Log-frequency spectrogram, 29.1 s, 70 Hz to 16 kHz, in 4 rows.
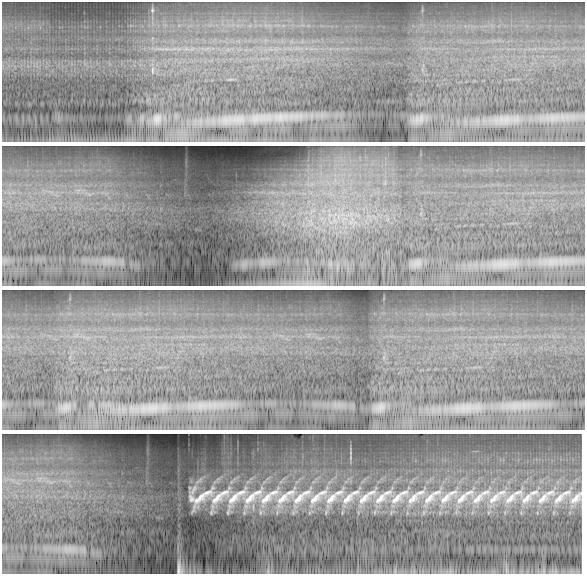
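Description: Dubbed-in vehicle engine sound effect, a low note that swells and falls in a loop every three to four seconds. About 24 seconds in it changes to a fast, even mechanical rattle as the toy dumper tips its gravel.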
